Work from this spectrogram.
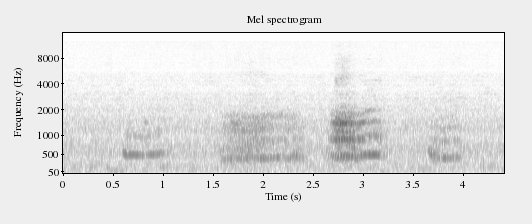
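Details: Cat named Kkaedong, which came into the yard and would not leave, heard on a day of pouring rain: several short tonal meows with clear harmonics, then a louder wavering cry, over a steady hiss of rain.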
